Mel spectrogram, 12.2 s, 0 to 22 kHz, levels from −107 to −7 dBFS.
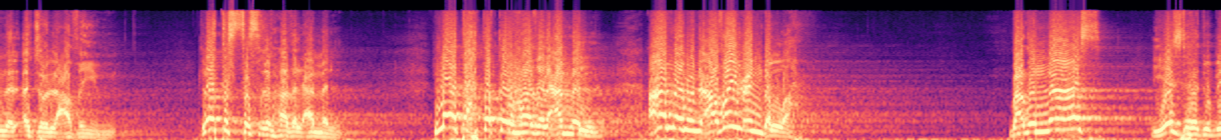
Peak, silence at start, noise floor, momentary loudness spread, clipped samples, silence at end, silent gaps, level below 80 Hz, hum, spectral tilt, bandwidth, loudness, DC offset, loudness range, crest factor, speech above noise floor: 0 dBFS; 0 s; -37 dBFS; 15 LU; 0.5%; 0 s; none; -24 dBFS; none; -4 dB/octave; 16.5 kHz; -5 LUFS; under 0.1%; 5 LU; 6 dB; 33 dB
